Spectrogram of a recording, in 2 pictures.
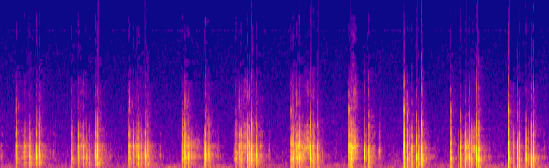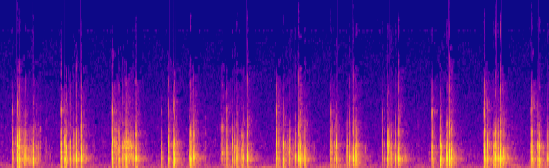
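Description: Fingernails tap and scratch the front of a Focallure makeup palette in a holographic cardboard case, held up close. The result is a steady run of short, dry, crinkly taps and scrapes in the upper-mid range, each one brief with no ringing.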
